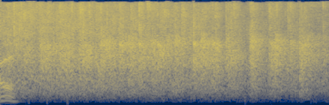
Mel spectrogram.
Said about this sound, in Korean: 박수 한번 쳐.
